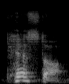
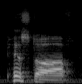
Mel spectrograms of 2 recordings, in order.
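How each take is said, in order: First: Hiccup breaking the words; talking through a hiccup. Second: Said in the usual way. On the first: Real, not acted. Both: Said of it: "excuse me, I got the hiccups".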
